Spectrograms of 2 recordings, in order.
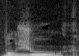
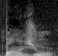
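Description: First: The stress is on the second syllable. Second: The stress is on the first syllable. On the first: The speaker calls it right. "The second syllable is emphasized" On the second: The speaker calls it wrong. "you emphasize the first syllable"

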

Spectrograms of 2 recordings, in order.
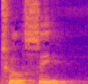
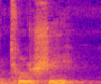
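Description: First: It is said with the Hindi pronunciation. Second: It is said with the Bengali pronunciation. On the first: This is the form used in Hindi. "in Hindi it's pronounced Tulsi" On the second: This is the form used in Bengali songs. "or in Bengali Tulshi"

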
